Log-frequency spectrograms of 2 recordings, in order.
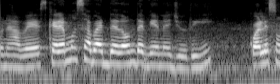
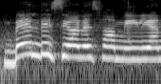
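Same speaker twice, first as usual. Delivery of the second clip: upbeat greeting; 7 semitones higher, 3 dB louder, slower than usual. Real, not acted. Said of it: "podcast host greeting".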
